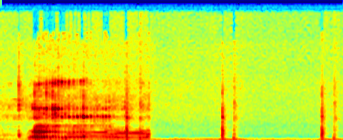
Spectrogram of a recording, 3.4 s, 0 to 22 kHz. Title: Burps compilation 58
